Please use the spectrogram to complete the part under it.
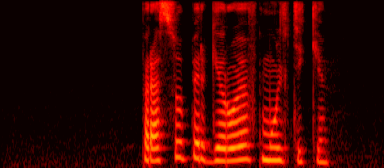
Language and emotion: Russian, neutral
